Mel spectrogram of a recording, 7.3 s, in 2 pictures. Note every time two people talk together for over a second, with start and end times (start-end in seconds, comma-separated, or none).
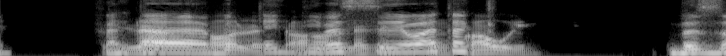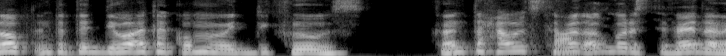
0.5-2.5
